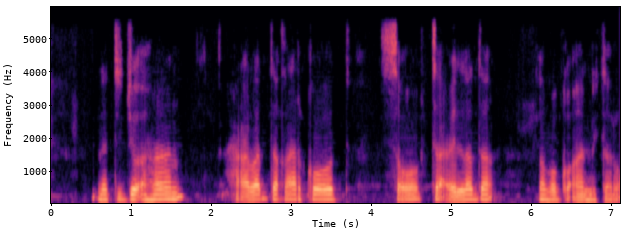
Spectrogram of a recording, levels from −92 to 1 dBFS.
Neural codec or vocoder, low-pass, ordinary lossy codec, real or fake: codec, 16 kHz, 4 kbps, FunCodec, trained on LibriTTS, 50 frames a second; 5.4 kHz; none; fake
